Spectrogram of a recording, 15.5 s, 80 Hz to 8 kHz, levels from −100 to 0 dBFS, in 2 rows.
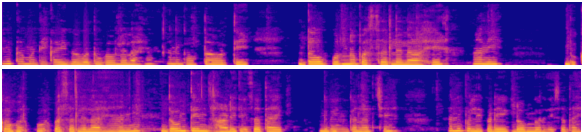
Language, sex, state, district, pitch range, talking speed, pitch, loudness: Marathi, female, Maharashtra, Solapur, 235-255 Hz, 120 wpm, 245 Hz, -22 LUFS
